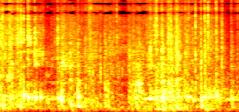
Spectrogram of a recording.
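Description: Rummaging through a bin of mixed secondhand goods by hand: a run of irregular clatters, knocks and crinkles as hard plastic objects and bagged items are shoved aside.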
